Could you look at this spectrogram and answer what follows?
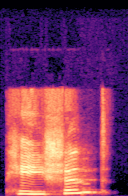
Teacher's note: ненаголошена а і за нею ще якась ненаголошена голосна і вони разом змінюють звук ц на звук ш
